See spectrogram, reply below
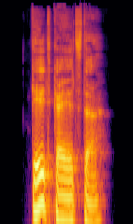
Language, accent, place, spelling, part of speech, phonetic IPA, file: German, Germany, Berlin, geldgeilster, adjective, [ˈɡɛltˌɡaɪ̯lstɐ], De-geldgeilster.ogg
- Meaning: inflection of geldgeil: 1. strong/mixed nominative masculine singular superlative degree 2. strong genitive/dative feminine singular superlative degree 3. strong genitive plural superlative degree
